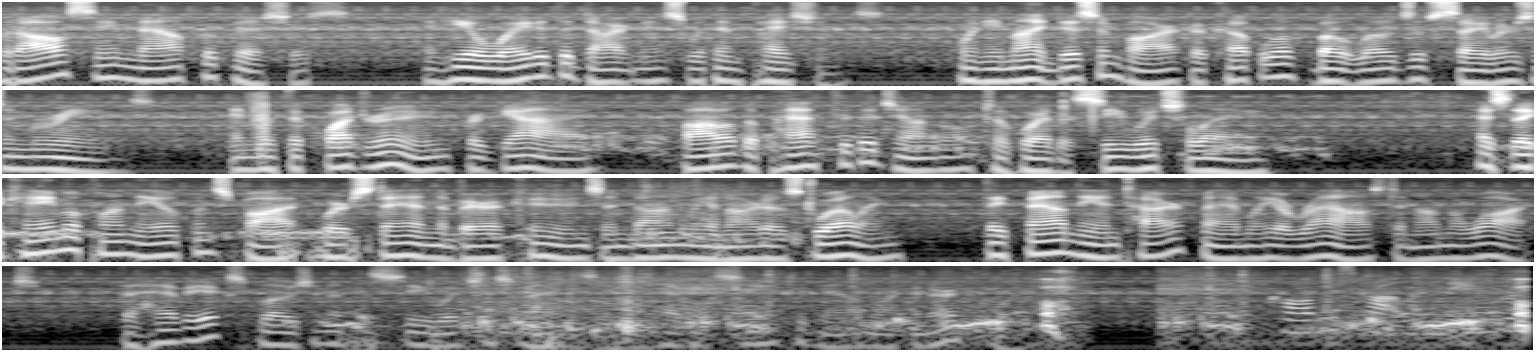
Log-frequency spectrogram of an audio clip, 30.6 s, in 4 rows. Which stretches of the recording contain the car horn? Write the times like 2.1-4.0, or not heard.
not heard.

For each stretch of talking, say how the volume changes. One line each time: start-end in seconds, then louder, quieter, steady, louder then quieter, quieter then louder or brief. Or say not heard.
0.0-14.1 steady
15.1-28.2 quieter
29.4-30.5 brief.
